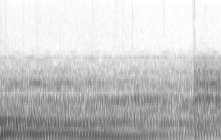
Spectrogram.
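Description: Water Piano virtual instrument (samples of a water-filled grand piano) holding a low chord struck just before. The chord rings steadily and slowly fades.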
